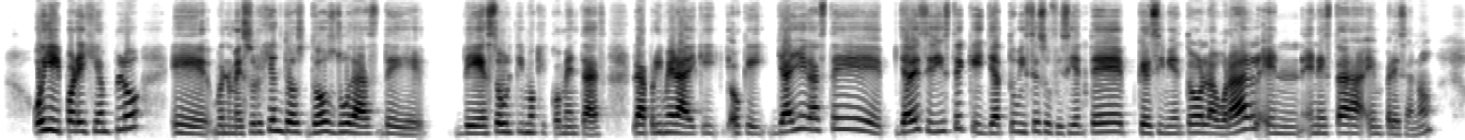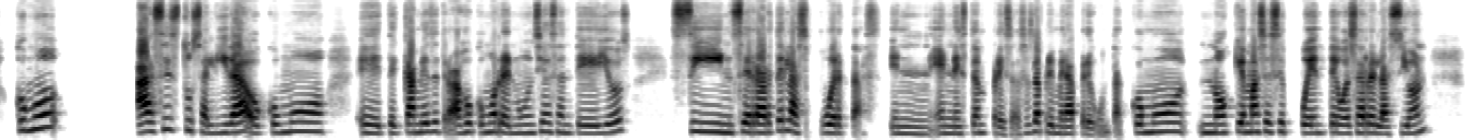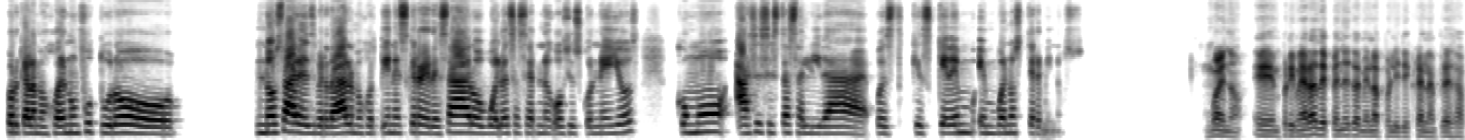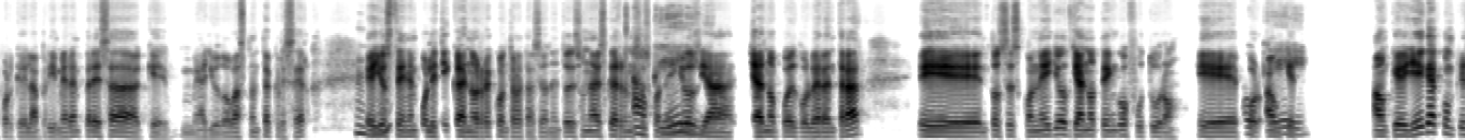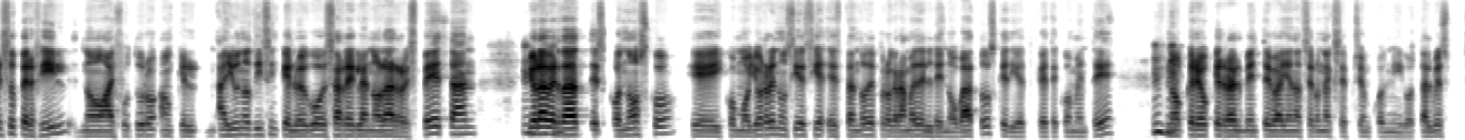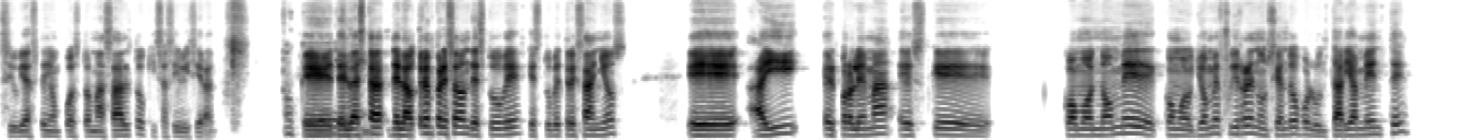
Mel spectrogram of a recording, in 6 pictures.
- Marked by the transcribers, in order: tapping
- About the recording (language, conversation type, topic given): Spanish, podcast, ¿Cómo sabes cuándo es hora de cambiar de trabajo?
